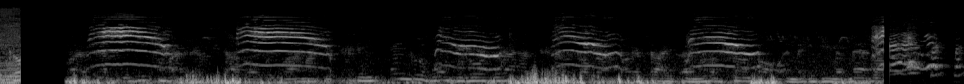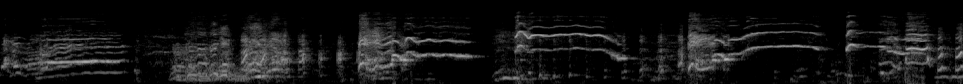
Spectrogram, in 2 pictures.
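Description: Evenly spaced wailing animal cries, about one every second and a half, over a low rumble; from about halfway a small chihuahua-type dog howls in long yowls that rise and fall in pitch.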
